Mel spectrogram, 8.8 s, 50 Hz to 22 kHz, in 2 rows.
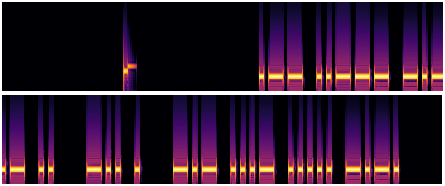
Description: Morse code, heard as a keyed tone, about 25 wpm, 700 Hz. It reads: W2YI DE KV5C
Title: USA Callsign DE Callsign - 4 Characters - 25wpm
